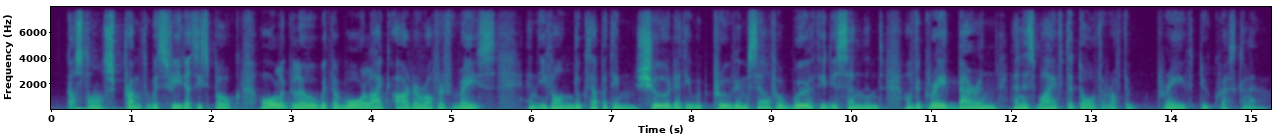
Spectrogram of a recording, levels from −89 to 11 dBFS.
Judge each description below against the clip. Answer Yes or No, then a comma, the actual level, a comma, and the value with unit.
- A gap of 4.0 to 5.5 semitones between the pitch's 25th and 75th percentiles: No, average, 3.0 semitones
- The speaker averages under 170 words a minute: No, average, 180 wpm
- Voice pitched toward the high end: No, low, 105 Hz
